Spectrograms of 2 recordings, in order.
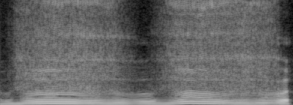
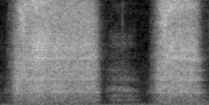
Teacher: V is very much like an F. You bite your lip, only this time you turn your voice on. V, v, so you can hear that vibration as opposed to the quiet vibration of the f, f sound.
